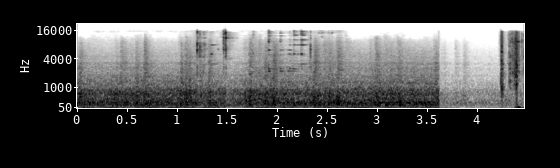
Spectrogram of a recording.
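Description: Train running on the rails: a steady rumbling clickety-clack that cuts off suddenly about three and a half seconds in.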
